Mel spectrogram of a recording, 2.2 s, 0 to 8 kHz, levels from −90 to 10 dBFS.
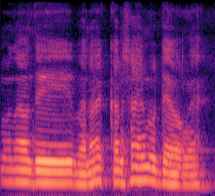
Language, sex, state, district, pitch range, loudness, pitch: Chakma, male, Tripura, Dhalai, 120-145 Hz, -14 LUFS, 130 Hz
